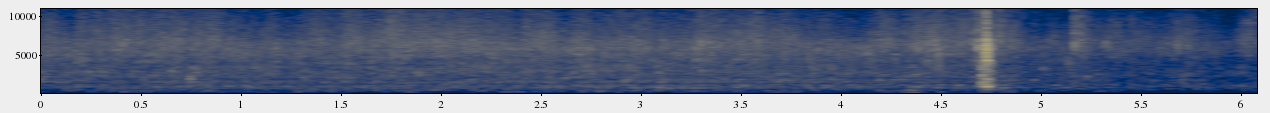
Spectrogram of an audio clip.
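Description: Faint, steady trickle of a shallow stream running over rocks, with one sharp click about three quarters of the way through.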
